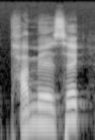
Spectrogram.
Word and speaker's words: 다메섹: 다메섹 여러 회당에 가져갈 공문을 청하니, 다메섹이라고 하는 거는요 다마스쿠스를 말하는 것인데 히브리 발음입니다.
